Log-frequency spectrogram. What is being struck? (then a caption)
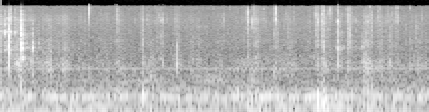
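Glycerin soap bar. A solid, translucent blue bar of dried glycerin soap, held in the hand, is shaved with a metal utility blade. Crisp, dry scraping crackles and sharp bright ticks come in quick bursts over a steady low rumble, each click cutting off almost at once.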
